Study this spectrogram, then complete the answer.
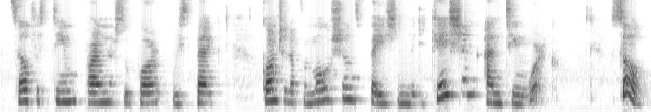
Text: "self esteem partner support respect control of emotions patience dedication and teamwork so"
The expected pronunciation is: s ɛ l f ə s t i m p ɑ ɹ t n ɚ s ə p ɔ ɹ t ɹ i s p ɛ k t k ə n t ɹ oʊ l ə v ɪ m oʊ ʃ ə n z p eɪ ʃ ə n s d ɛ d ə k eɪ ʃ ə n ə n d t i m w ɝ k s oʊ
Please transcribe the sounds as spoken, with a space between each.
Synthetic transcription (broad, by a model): s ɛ l f ə s t i m p ɑ ɹ t n ɚ s ə p ɔ ɹ t ɹ i s p ɛ k t k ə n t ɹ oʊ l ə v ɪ m oʊ ʃ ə n s p eɪ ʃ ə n d ɛ d ə k eɪ ʃ ə n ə n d t i m w ɝ k s oʊ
